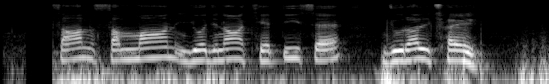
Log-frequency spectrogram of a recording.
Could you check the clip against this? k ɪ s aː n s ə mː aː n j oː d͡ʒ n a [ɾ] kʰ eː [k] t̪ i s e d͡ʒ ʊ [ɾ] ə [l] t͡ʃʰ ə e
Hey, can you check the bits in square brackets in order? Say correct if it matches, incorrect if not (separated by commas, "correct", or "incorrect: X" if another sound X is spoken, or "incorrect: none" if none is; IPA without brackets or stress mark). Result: incorrect: none, incorrect: none, correct, correct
